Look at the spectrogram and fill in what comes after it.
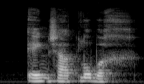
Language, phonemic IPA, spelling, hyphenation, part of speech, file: Dutch, /ˌeːn.zaːtˈlɔ.bəx/, eenzaadlobbig, een‧zaad‧lob‧big, adjective, Nl-eenzaadlobbig.ogg
- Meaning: of or relating to a monocotyledon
